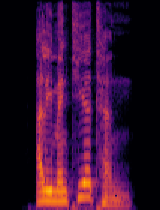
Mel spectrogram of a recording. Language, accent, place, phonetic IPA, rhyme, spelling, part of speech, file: German, Germany, Berlin, [alimɛnˈtiːɐ̯tn̩], -iːɐ̯tn̩, alimentierten, adjective / verb, De-alimentierten.ogg
- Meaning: inflection of alimentieren: 1. first/third-person plural preterite 2. first/third-person plural subjunctive II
